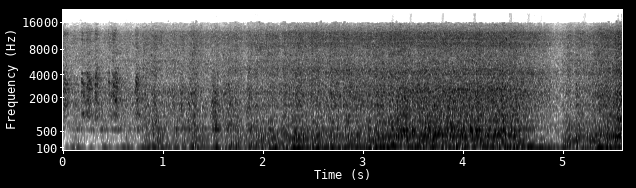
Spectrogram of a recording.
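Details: 1986 Yamaha FZ600, first start after 15–20 years, fresh oil, newly fuelled carbs (a leak appeared): catches and runs with a slightly uneven idle and a few rev blips; running, but the carbs still need tuning.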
